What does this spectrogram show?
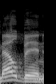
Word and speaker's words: Melbourne: guys land on that if it's spelled Melbourne and melbin is how you say it in their accent aren't I still pronouncing it correctly when I say Melbourne I don't know but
